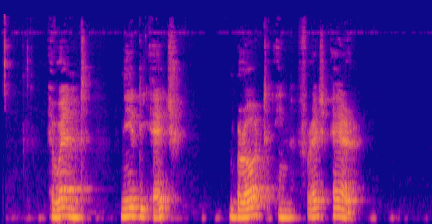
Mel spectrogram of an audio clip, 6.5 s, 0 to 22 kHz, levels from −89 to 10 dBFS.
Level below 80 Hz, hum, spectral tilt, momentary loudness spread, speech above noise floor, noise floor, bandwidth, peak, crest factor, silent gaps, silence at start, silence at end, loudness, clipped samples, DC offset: -54 dBFS; none; -6.5 dB/octave; 15 LU; 47 dB; -63 dBFS; 16 kHz; -2 dBFS; 16 dB; none; 0.05 s; 0.85 s; -16 LUFS; under 0.1%; under 0.1%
